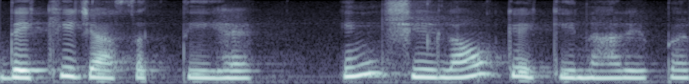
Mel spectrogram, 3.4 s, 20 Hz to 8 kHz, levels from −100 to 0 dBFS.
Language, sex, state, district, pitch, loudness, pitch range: Hindi, female, Bihar, Gopalganj, 265 Hz, -18 LUFS, 255-305 Hz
